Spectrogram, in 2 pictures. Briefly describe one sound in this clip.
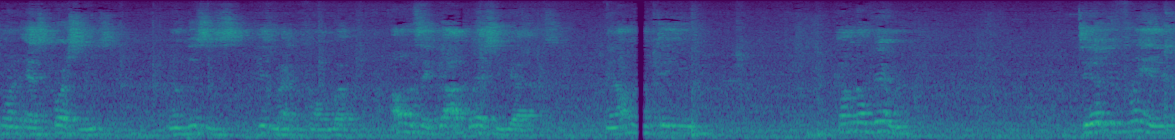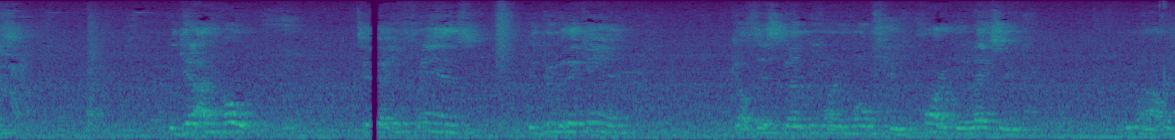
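A man speaks steadily into a microphone in a room with a slight echo.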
